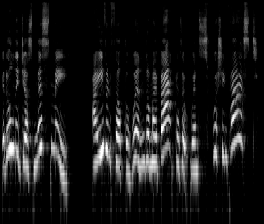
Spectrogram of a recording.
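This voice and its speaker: Fretful earthworm played by a woman, high, whiny, pleading, storybook creature. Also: expressive, normal speed. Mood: wailing. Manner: pleading, wailing.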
